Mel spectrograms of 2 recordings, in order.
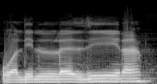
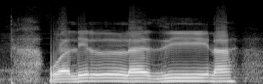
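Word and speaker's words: والذين: Pada lafal walilladzina hati-hati dalam lafal dalilladzi ya. Ini kita harus hati-hati diulang-ulang terus bagaimana cara membacanya yaitu ujung lidahnya nempel dengan gigi atas ya. Walilladzina walilladzina kafaru birabbihim.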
